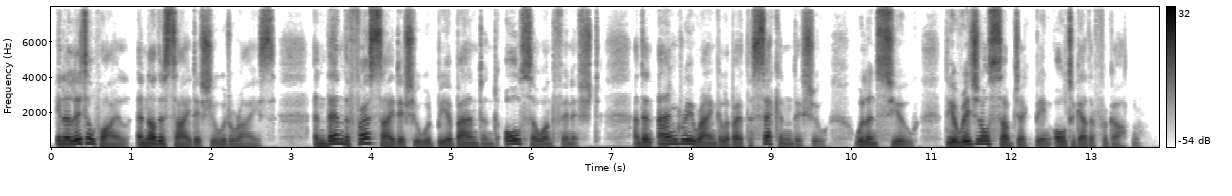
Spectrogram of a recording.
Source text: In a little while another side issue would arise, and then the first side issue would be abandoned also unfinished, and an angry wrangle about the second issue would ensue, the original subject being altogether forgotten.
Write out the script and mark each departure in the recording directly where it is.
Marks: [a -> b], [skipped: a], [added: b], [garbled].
In a little while another side issue would arise, and then the first side issue would be abandoned also unfinished, and an angry wrangle about the second issue [would -> will] ensue, the original subject being altogether forgotten.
